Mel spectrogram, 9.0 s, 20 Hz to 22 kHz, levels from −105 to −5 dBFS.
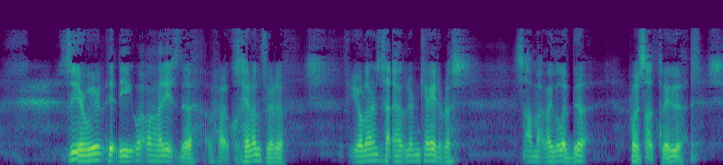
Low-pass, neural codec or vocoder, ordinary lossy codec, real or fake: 10.8 kHz; codec, 16 kHz in and 24 kHz out, 0.4 kbps, LongCat-Audio-Codec, four codebook decoder; MP3, 48 kbps; fake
